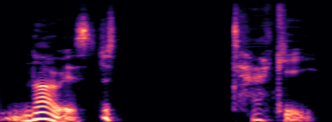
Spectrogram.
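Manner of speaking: dry Giles, last word breathed out; a hint of prissy disdain on tacky; lightly mocking Giles; Giles quote. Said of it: "Giles is".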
